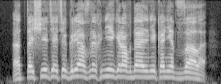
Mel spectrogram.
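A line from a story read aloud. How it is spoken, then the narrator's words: Roaring. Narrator (Russian): проревел Билл Арнольд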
